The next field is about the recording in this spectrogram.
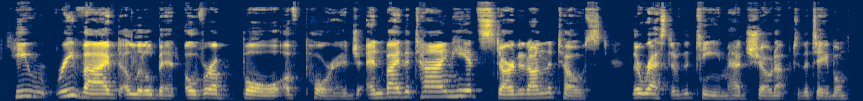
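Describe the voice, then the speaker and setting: A man's voice: fairly high pitch, expressive, normal speed, hardly any pauses, pushed and bright. A man who is a classroom teacher, reading a storybook aloud expressively with casual, informal asides to pupils.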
